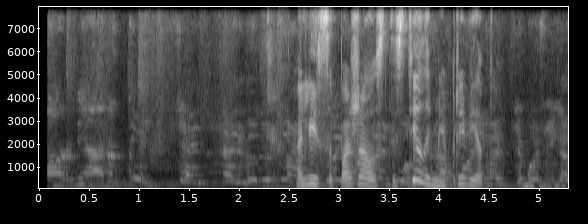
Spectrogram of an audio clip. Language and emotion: Russian, positive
